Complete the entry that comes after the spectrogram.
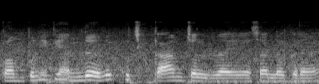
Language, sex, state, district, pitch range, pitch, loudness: Hindi, male, Gujarat, Gandhinagar, 150-180 Hz, 165 Hz, -15 LUFS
